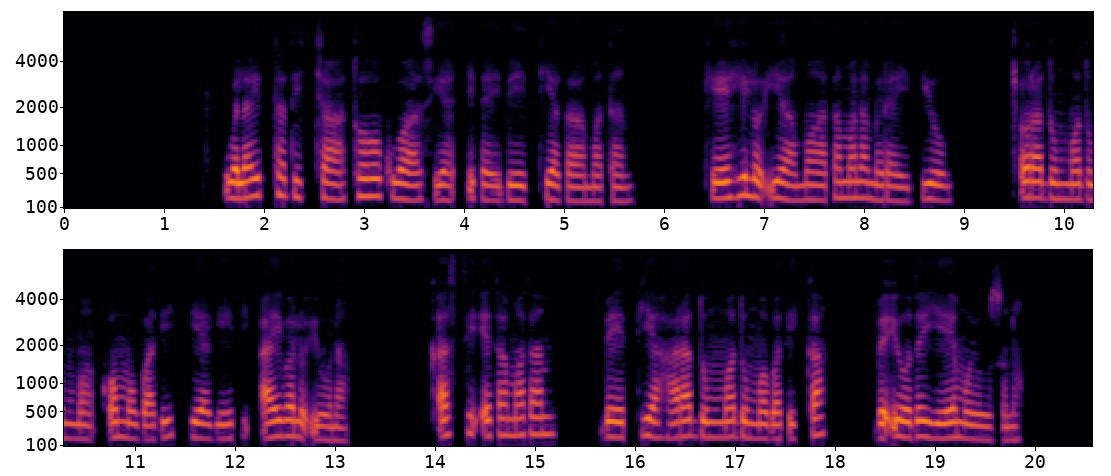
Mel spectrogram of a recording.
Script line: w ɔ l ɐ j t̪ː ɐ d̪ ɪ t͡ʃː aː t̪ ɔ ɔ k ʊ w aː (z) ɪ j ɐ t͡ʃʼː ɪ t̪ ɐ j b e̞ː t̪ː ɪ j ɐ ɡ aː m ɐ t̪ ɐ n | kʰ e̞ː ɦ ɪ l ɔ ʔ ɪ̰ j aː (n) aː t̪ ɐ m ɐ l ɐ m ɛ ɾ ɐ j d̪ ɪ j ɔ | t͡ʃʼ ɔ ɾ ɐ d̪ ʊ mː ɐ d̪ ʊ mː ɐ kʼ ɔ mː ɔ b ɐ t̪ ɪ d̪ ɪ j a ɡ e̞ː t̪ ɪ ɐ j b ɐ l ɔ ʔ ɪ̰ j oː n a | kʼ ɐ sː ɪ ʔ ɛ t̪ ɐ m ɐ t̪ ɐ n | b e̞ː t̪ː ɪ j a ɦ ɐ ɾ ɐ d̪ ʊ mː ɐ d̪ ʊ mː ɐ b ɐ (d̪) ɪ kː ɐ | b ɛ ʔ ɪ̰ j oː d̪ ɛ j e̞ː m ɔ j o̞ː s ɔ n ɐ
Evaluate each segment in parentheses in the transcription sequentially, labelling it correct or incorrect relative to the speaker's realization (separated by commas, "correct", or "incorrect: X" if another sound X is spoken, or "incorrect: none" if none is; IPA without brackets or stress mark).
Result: incorrect: s, incorrect: m, incorrect: t̪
